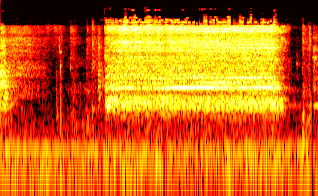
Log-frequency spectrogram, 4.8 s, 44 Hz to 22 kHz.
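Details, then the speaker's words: 2017 Ram 2500 Cummins G56, 105,000 miles, newly installed AirDog lift pump with 1/2-inch fuel line, key cycled to prime before cranking: steady electric pump hum and even buzz for a few seconds, then cuts off: normal priming cycle. "Just cycle your key a couple times and get it to prime itself."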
